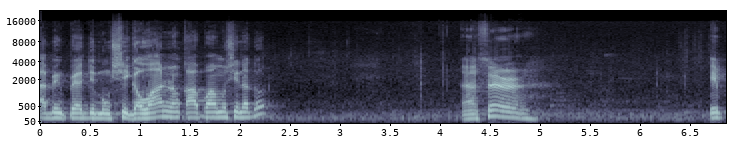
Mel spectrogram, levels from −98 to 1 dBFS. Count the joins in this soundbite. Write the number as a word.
one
